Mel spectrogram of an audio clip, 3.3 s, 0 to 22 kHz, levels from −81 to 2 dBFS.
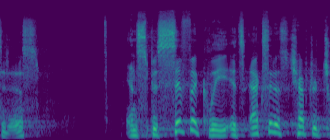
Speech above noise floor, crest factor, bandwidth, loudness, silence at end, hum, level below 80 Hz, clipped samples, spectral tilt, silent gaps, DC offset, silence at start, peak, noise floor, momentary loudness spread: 42 dB; 18 dB; 16.5 kHz; -31 LUFS; 0 s; none; -84 dBFS; under 0.1%; -3 dB/octave; none; under 0.1%; 0 s; -16 dBFS; -74 dBFS; 13 LU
